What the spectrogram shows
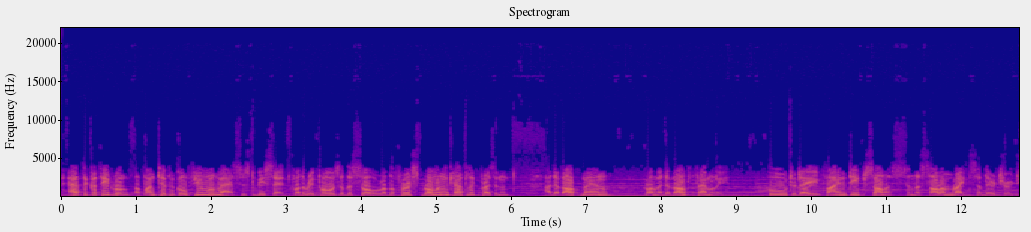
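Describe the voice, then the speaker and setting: A man giving solemn, measured, formal narration in an old 1960s newsreel. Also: sits low. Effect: old 1960s newsreel sound. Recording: thin narrow-band old film audio with music underneath.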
